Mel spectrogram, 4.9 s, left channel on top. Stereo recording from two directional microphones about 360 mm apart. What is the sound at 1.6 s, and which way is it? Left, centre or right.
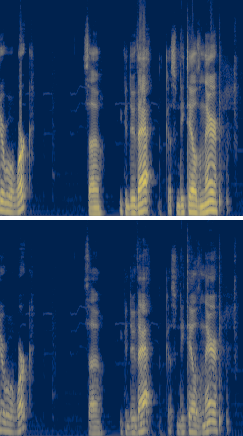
Speech, centre.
